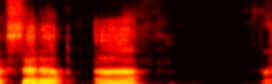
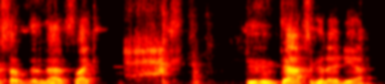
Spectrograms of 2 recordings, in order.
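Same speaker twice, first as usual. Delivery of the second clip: normal talking voice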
